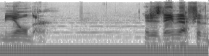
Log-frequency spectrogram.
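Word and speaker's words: Mjolnir: step was the molner armor yes it is pronounced molner it is named after the mythical mythological Hammer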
